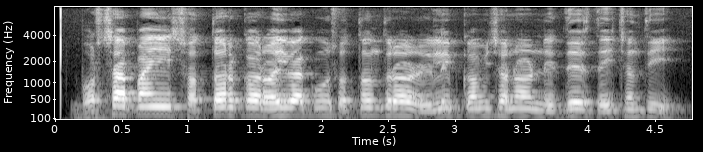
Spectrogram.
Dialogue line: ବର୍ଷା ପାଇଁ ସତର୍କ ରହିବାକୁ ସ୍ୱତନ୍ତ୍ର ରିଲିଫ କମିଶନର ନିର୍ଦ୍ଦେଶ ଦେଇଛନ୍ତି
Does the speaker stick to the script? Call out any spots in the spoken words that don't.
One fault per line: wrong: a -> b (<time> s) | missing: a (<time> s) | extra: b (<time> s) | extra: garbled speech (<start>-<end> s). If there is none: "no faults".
no faults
